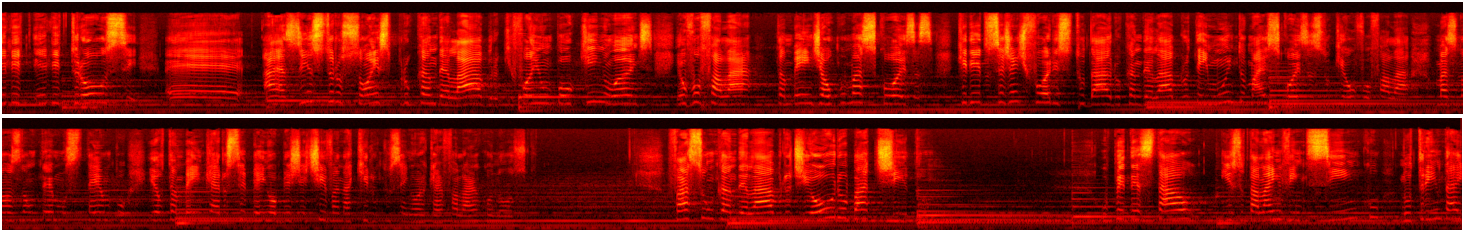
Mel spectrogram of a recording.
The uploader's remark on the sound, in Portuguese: Áudio do culto de domingo do dia 11/09/2022.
